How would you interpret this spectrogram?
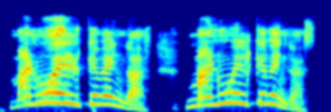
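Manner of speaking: high, loud calls of "Manuel"; a hint of a mother summoning her son; sing-song mom shouting from another room; mother calling out. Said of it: "la mamá que empieza".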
